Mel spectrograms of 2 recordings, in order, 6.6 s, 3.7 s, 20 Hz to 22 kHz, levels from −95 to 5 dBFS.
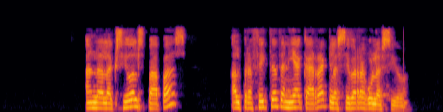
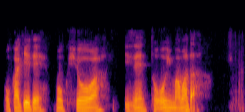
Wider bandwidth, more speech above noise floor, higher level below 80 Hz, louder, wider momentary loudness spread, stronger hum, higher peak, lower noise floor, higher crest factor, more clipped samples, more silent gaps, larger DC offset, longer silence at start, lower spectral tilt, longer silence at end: first, 8.4 kHz vs 6.8 kHz; first, 73 dB vs 35 dB; about the same, -56 dBFS vs -54 dBFS; first, -13 LUFS vs -20 LUFS; about the same, 7 LU vs 9 LU; neither; about the same, 0 dBFS vs -2 dBFS; first, -86 dBFS vs -54 dBFS; about the same, 14 dB vs 18 dB; neither; neither; neither; first, 1.3 s vs 0.1 s; second, -3.5 dB/octave vs -9 dB/octave; about the same, 0.55 s vs 0.65 s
